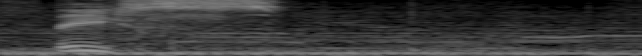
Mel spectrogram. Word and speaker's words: Rice: 16 qualifier, number 2 qualifier, Ron Rice. Cape May Courthouse, New Jersey, Ron Reese. Reese. Spell it different up in this part of the world.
